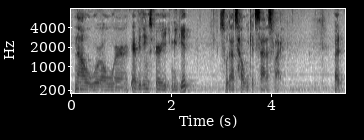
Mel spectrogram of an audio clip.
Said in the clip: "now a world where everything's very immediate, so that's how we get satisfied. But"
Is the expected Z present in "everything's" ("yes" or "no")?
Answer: yes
